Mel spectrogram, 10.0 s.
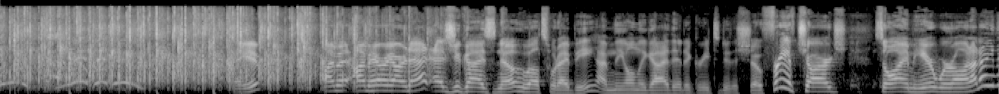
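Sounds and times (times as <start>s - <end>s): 
wavering whooping cheer: 0.0s - 1.7s
audience applause: 0.0s - 4.4s
speech: 2.4s - 9.9s.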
